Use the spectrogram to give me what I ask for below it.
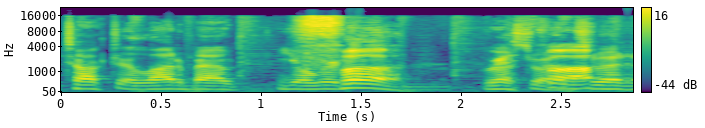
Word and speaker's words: Pho: Pho restaurants when it's hot. Vietnamese. Did I pronounce that right this time?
